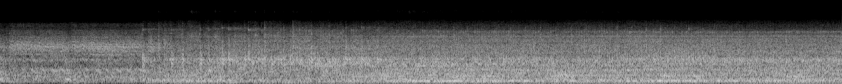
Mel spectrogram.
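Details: Ex-US Army Cat D6R bulldozer diesel, 822 hours, starting: steady, even idle rumble, no misfire or knocking; sounds good, zero blow-by, only hydraulic leaks noted.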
